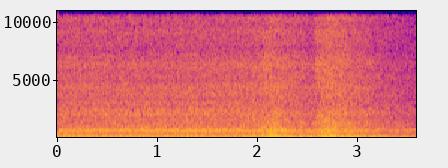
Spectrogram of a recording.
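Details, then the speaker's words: Cold-started V8 with an Edelbrock carburetor, left alone for years because it runs well: smooth, even idle with a brief throttle blip, no misses, knocks, stumbles or smoke in the shop. Normal idle. "A good running engine. You see it's not spilling the shop with smoke or nothing. It's a good running engine."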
